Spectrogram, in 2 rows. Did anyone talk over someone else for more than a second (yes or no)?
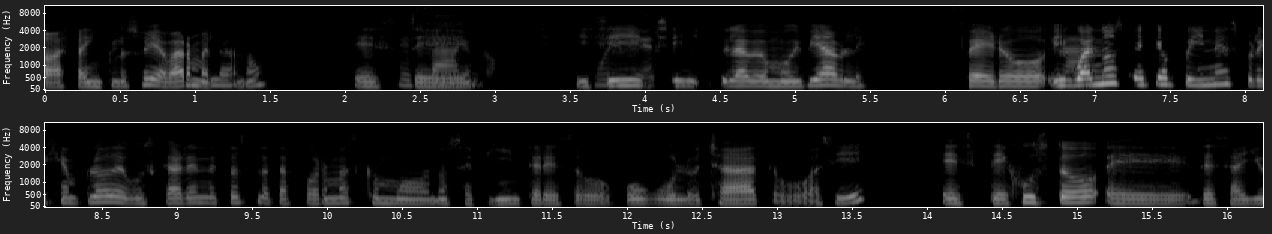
no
